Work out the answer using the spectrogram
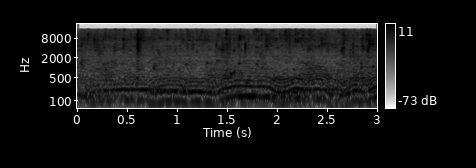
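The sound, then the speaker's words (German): Water runs steadily from a tap into a sink during handwashing, a loud, continuous splashing rush with a low, wavering tonal hum beneath it and no speech. “So, Hände waschen, 10 Sekunden lang, ne?”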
